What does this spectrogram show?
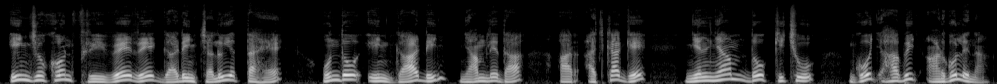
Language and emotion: Santali, surprised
